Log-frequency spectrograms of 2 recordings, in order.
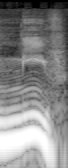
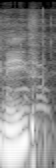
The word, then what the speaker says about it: Neve: You pronounce the name right. It's Nev Campbell. Oh, a lot of people say Neve.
